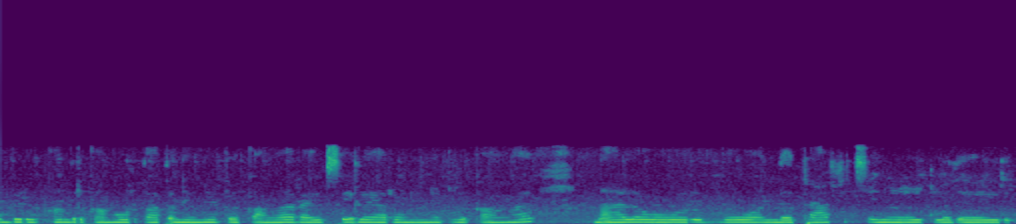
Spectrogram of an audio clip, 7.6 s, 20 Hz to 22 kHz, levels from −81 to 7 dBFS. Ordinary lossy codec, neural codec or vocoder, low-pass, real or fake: none; none; none; real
